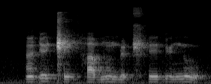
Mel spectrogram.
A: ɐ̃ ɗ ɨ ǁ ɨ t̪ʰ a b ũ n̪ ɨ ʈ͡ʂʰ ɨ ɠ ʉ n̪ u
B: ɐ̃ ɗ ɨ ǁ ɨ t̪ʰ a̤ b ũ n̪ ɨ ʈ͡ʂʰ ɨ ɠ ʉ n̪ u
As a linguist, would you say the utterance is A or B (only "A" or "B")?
A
